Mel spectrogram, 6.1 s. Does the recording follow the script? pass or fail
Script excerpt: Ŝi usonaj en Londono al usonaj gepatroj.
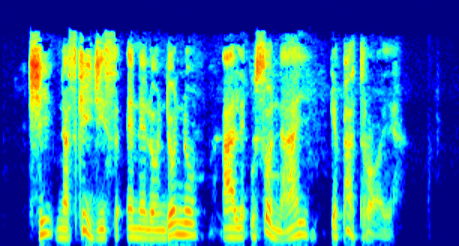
fail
